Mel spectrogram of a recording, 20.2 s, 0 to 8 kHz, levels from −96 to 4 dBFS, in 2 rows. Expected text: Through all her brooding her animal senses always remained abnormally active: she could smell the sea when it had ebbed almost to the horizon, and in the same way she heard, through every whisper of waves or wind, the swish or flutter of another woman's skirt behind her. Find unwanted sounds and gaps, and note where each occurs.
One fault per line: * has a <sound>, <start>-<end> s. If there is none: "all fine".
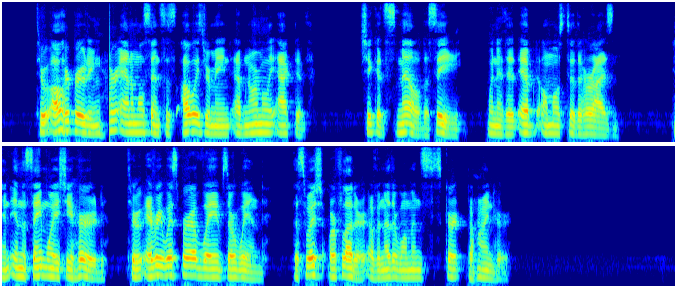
all fine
